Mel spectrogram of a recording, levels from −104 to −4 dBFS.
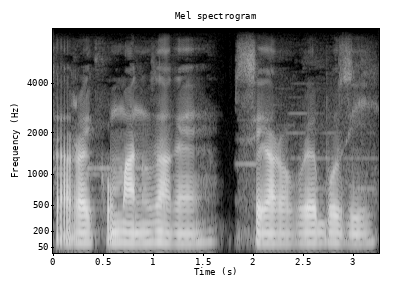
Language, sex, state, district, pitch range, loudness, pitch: Chakma, male, Tripura, Unakoti, 90-95 Hz, -21 LUFS, 90 Hz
